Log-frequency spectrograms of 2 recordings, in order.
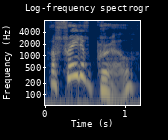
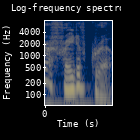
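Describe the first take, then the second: First: "Afraid of Gru" echoed with a rising end; questioning echo. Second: Said in the usual way. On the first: A narrator's reading. Narrator echoes Evelyn's admission, questioning with a rise. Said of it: "I repeated". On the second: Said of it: "Afraid of Gru? I repeated".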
